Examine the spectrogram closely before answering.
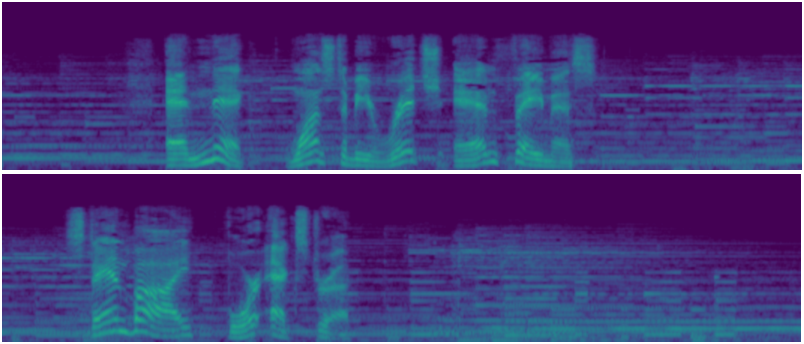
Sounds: speech, music

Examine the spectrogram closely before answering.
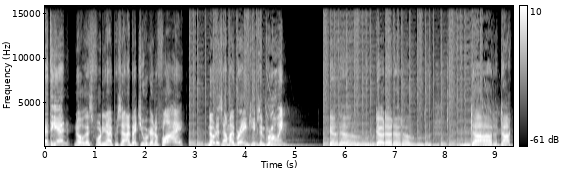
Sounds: inside a small room, music, speech

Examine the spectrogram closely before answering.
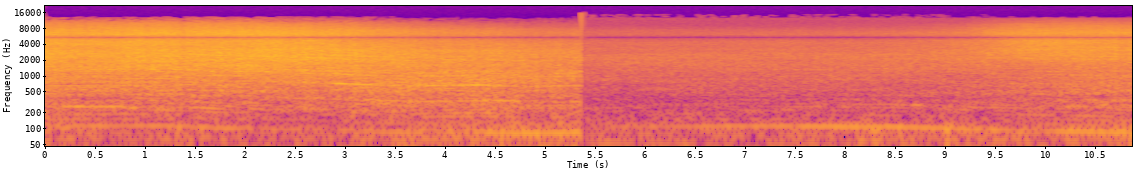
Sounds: vehicle, truck

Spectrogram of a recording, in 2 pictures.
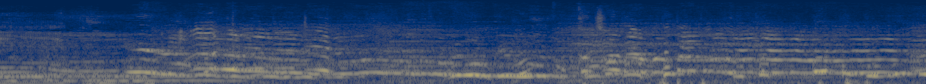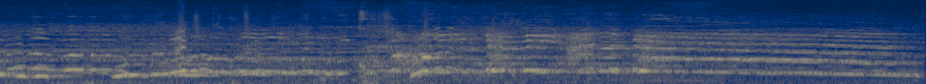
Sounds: music

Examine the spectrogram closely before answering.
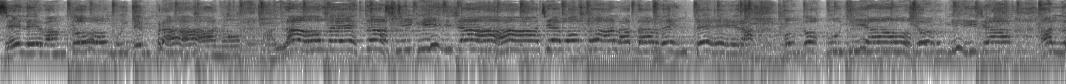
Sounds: music of asia, music

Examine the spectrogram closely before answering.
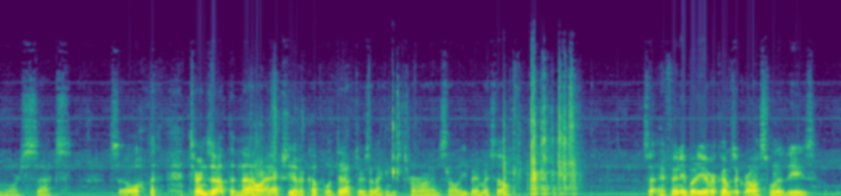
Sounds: inside a small room, speech

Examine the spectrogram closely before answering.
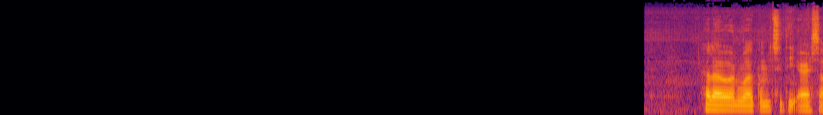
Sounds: speech

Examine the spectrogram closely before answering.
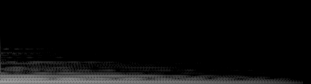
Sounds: music, speech

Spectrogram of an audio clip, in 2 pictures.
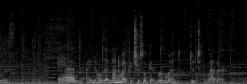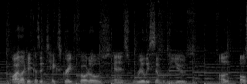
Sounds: music, speech, single-lens reflex camera

